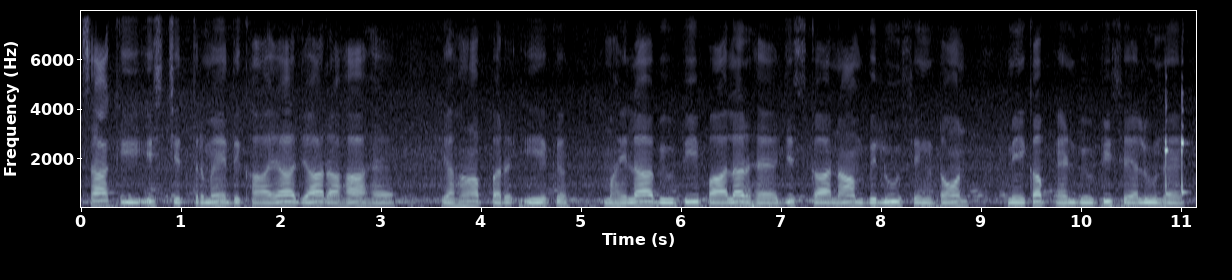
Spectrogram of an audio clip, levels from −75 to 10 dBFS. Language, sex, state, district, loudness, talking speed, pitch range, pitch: Hindi, male, Uttar Pradesh, Jalaun, -21 LUFS, 130 wpm, 120-140 Hz, 125 Hz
